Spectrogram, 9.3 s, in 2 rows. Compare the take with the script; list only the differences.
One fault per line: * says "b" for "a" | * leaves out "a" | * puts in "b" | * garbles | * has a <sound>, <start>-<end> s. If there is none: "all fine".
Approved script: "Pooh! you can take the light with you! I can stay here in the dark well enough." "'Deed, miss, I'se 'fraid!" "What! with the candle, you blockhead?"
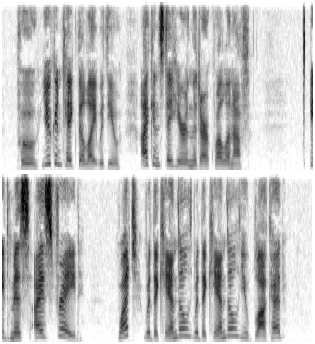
* has a dropout, 4.5-4.6 s
* puts in "with the candle"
